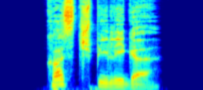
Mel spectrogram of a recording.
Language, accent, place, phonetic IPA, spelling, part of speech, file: German, Germany, Berlin, [ˈkɔstˌʃpiːlɪɡə], kostspielige, adjective, De-kostspielige.ogg
- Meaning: inflection of kostspielig: 1. strong/mixed nominative/accusative feminine singular 2. strong nominative/accusative plural 3. weak nominative all-gender singular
